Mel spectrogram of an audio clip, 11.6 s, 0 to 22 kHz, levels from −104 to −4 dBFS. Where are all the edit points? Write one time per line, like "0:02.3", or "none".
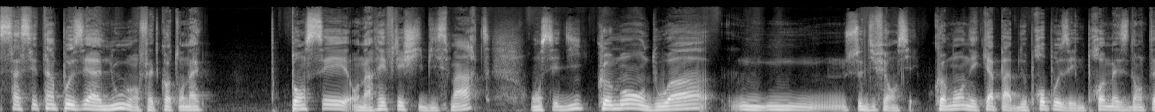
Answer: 0:02.8
0:09.3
